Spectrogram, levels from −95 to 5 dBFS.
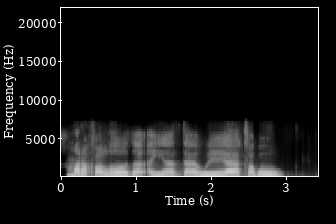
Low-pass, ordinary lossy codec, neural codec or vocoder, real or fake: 7.2 kHz; none; codec, 16 kHz, 1 kbps, X-Codec, HuBERT features, trained on LibriSpeech; fake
